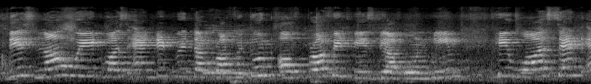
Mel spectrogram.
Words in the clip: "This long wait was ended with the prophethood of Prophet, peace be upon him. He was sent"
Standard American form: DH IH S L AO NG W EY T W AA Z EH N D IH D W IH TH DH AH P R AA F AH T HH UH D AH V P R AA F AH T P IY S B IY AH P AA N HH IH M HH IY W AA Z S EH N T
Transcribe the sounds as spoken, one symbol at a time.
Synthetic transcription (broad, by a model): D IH S N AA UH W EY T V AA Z EH N D IH D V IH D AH P R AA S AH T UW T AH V P R AA F AH T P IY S B IY AH P AA N HH IH M HH IY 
